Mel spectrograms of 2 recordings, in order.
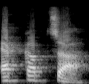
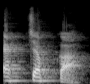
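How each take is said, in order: First: The sounds come in their usual order. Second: The k and ch sounds trade places. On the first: "কেউ বলছে" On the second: "একেবারে অমনোযোগী যখন থাকি"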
